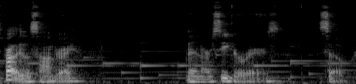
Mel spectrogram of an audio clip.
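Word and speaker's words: Lysandre: The D R E. It makes me want to say Landre. But yeah, it's probably Landre than our secret rares.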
